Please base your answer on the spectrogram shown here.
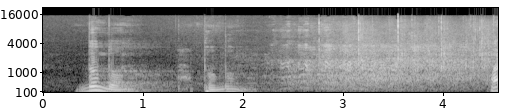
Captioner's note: laughter; 笑聲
